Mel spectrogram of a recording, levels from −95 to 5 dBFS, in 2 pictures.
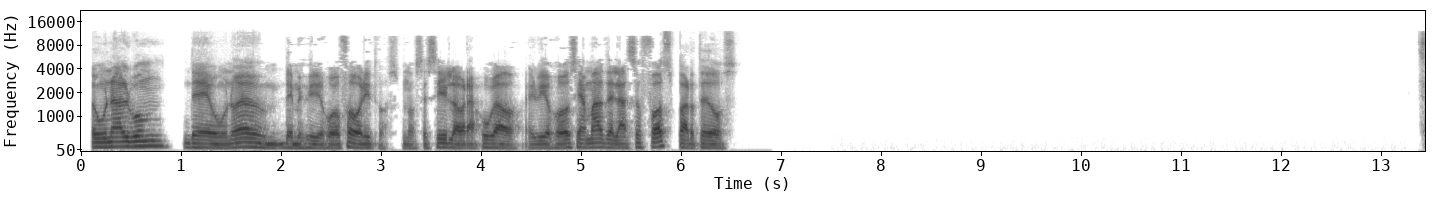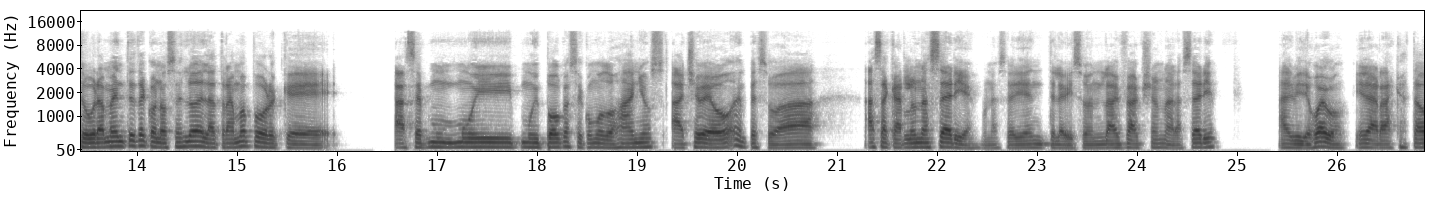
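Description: Speech, with one adaptive stream at a lower bitrate: from 1.79 to 5.79 s everything above 10.6 kHz disappears and artefacts thicken with no gap, pointing to a dip to around 41 kbit/s MP3.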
